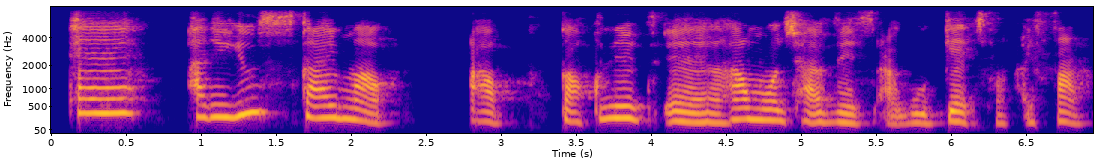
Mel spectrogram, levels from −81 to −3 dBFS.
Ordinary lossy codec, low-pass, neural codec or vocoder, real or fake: none; 7.2 kHz; vocoder, 22.05 kHz, 80 mel bands, HiFi-GAN; fake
